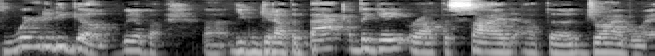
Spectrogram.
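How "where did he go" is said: mock frantic, anxious, urgent delivery. Recalling their toddler son going missing, the speaker retells yelling at their kids. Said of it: "I'm yelling at my kids".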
